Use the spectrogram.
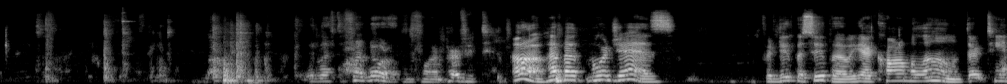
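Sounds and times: door shutting with knock and rattle: 2.1s - 2.8s.

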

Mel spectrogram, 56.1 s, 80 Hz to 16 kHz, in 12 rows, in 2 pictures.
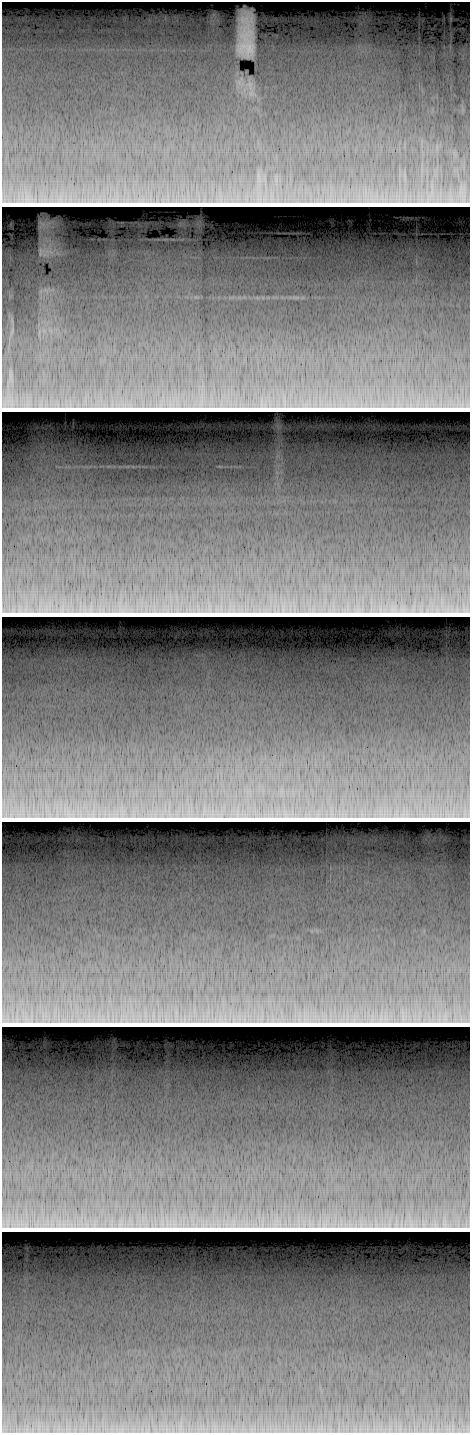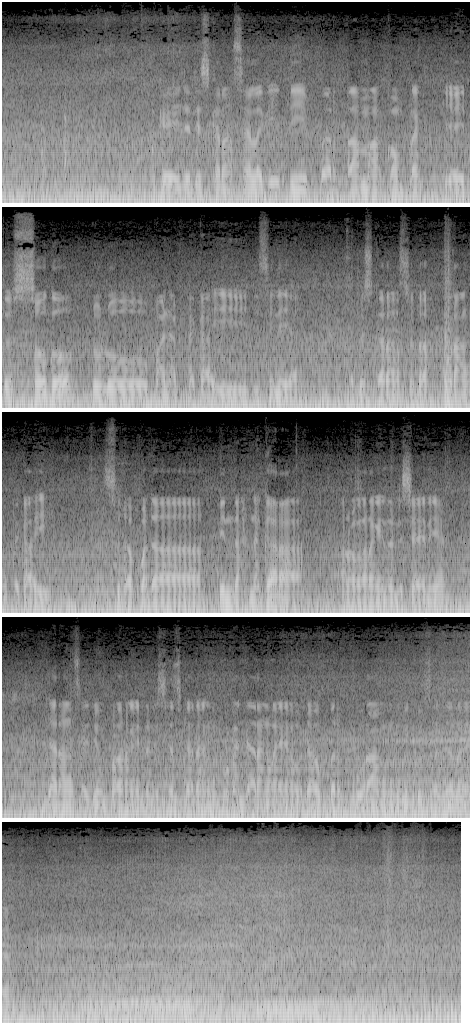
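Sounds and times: road traffic: 0.0s - 56.0s.

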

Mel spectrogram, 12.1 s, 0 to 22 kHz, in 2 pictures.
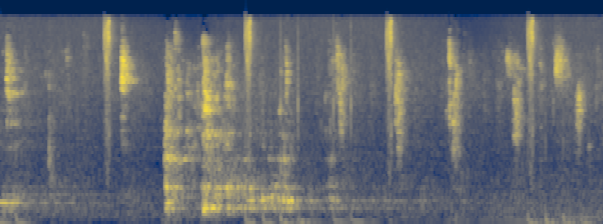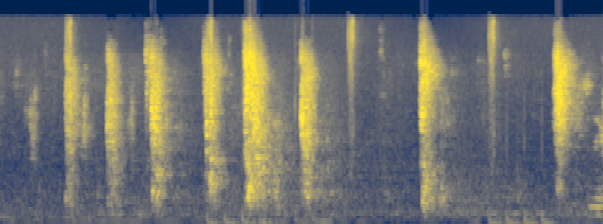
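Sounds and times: footsteps splashing through water: 1.2s - 11.9s.

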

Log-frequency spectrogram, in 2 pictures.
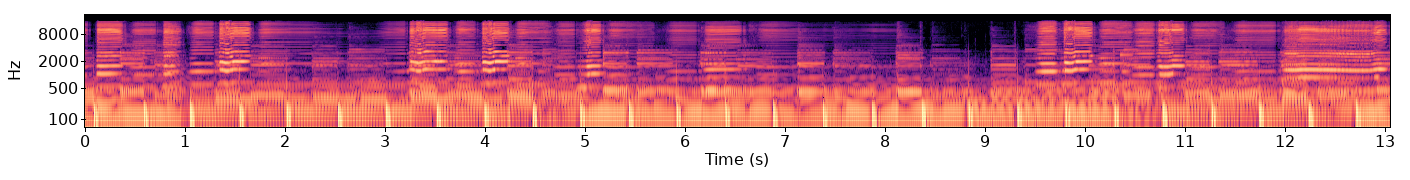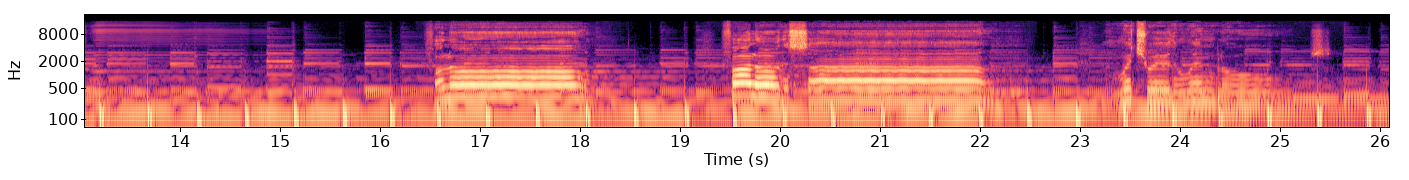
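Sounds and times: harmonica melody: 0.0s - 23.4s
steady beat: 0.0s - 26.0s.

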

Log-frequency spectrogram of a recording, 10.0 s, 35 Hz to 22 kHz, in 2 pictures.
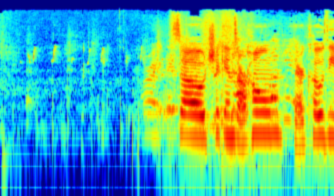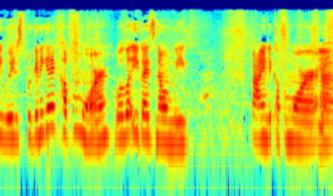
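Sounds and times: baby chicks peeping: 0.0s - 3.8s.

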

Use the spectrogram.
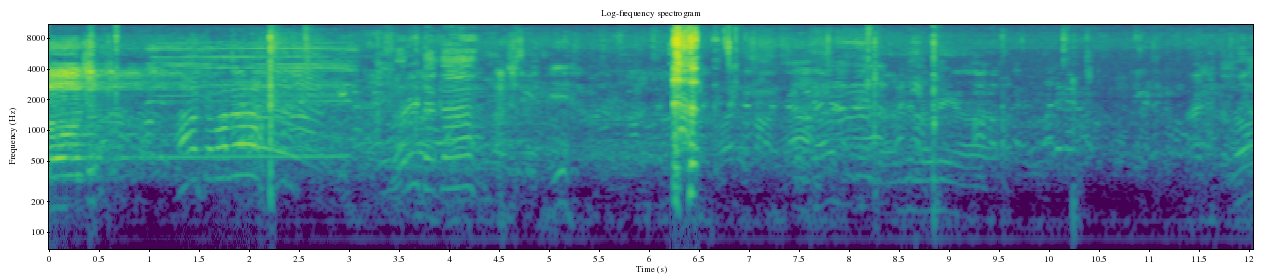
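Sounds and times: chatter of spectators: 0.0s - 12.0s
loud cough: 6.2s - 6.7s.

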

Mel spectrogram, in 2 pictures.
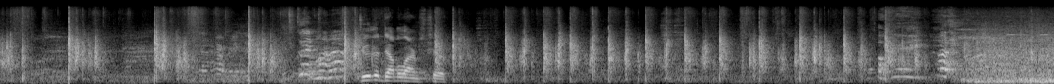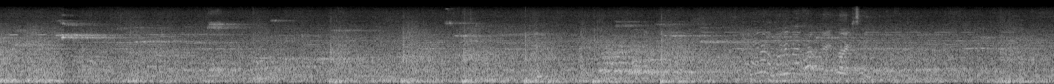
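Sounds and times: exercise machines whirring: 0.0s - 21.0s
faint voices talking: 8.6s - 21.0s.

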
